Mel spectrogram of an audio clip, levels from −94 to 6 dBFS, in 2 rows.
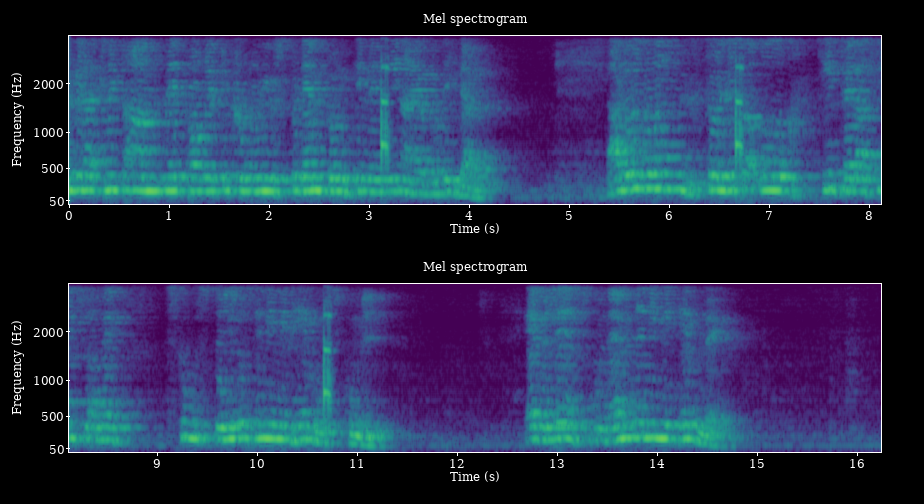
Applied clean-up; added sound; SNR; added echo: none; Dishes, pots, and pans; 9 dB; reverberation time 0.6 s.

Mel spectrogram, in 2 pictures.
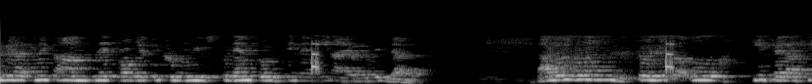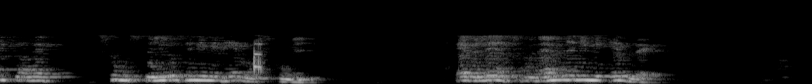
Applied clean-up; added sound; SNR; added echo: classical method WPE with log-MMSE.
